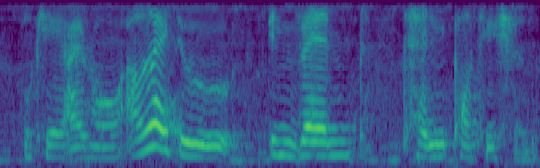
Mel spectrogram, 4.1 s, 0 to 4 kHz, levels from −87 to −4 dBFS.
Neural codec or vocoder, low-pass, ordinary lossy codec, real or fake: codec, 24 kHz, 6 kbps, HILCodec; 3.6 kHz; none; fake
